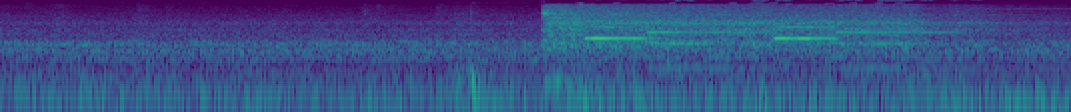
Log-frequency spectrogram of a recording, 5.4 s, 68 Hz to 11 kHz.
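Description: Kintetsu 6820 series electric train running with a steady low rumble. About two and a half seconds in, a hiss rises and a level-crossing warning bell rings, alternating a higher and a lower tone about once a second, fading near the end.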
